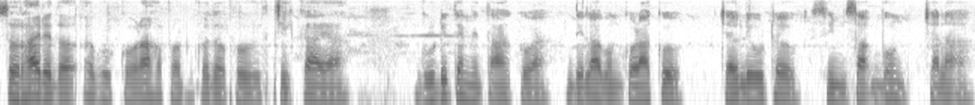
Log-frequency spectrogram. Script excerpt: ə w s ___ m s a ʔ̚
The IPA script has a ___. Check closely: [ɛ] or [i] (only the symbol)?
i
